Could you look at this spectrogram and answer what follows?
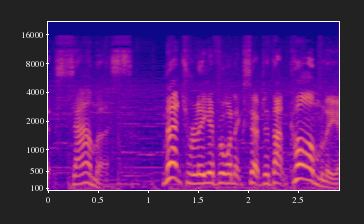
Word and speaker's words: Samus: In the first two games, Mr. Ran's first name was announced closer to the Japanese pronunciation as Samus. But from Brawl onwards, it adopted the more Americanized Samus.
